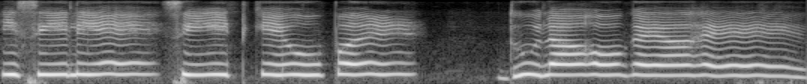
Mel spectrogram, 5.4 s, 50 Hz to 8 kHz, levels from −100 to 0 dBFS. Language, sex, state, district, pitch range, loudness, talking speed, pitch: Hindi, female, Uttar Pradesh, Hamirpur, 360-390 Hz, -15 LUFS, 90 wpm, 380 Hz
